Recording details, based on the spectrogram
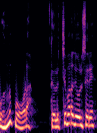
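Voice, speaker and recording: A man's voice: a little high, animated, brisk, mellow, natural voice. A man playing an eager, gullible young man desperate to marry, in a comedy cartoon. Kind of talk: comedy cartoon skit dialogue.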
